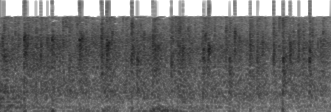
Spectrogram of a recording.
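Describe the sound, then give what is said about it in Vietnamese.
Sustained applause from a large crowd of the Vĩnh Hòa parish community before Mass, many hands clapping steadily and densely with no talking over it. “Xin mọi người chúc mừng một tràng vỗ tay trước khi chúng ta bước vào thánh lễ.”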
